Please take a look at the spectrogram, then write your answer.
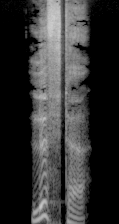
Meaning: fan (electrical device)
- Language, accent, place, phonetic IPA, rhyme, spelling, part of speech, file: German, Germany, Berlin, [ˈlʏftɐ], -ʏftɐ, Lüfter, noun, De-Lüfter.ogg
